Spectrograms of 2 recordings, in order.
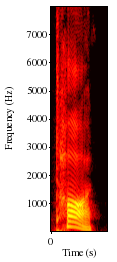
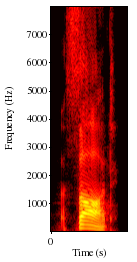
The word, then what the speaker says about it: thought: to say so a non-native speaker might pronounce this word as taught instead of thought we also tend to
